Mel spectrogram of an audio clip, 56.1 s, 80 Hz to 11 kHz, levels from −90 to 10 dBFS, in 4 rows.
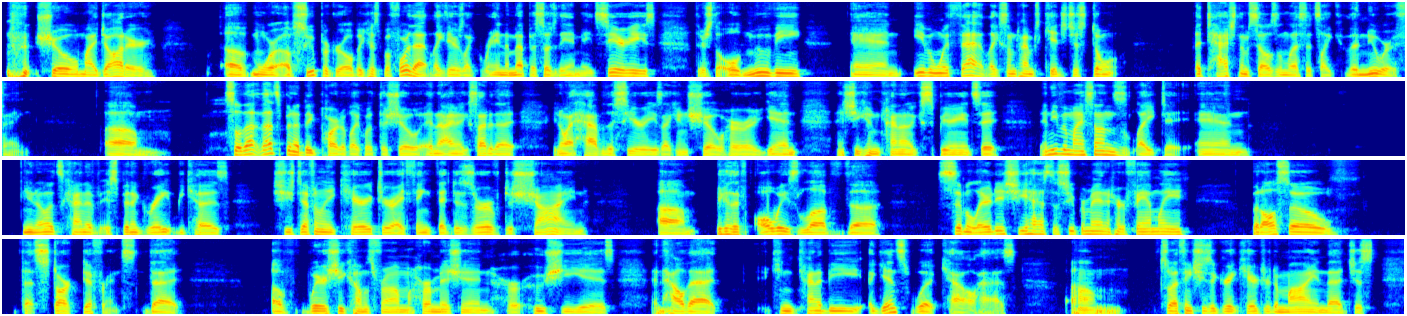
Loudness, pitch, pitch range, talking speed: -20 LUFS, 105 Hz, 95-120 Hz, 165 wpm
